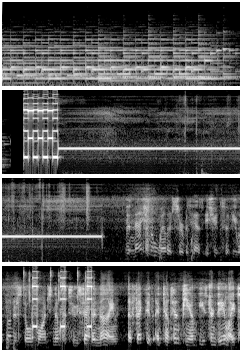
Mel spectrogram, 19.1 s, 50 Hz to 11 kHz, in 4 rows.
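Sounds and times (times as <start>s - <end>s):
steady high alarm tone: 5.2s - 11.5s.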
